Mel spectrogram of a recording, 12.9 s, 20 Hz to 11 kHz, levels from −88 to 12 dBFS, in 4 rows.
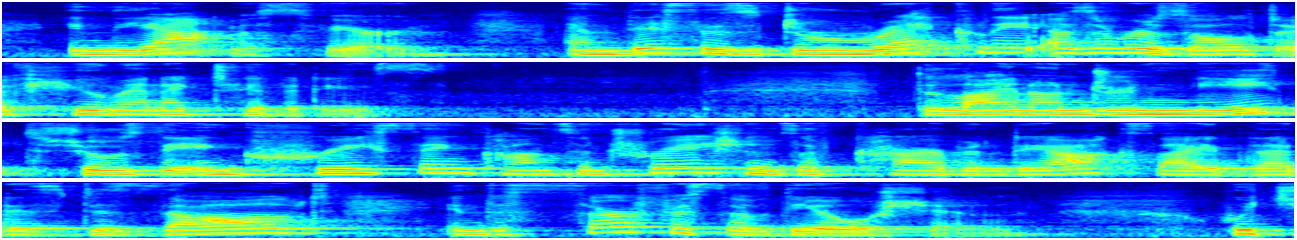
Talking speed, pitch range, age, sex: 155 wpm, 165-205 Hz, 20-39, female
